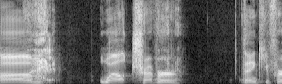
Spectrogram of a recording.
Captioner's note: growls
